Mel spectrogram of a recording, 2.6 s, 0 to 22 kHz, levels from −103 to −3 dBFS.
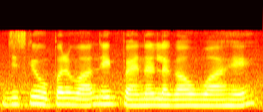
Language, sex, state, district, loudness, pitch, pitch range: Hindi, female, Uttar Pradesh, Lucknow, -14 LUFS, 185 Hz, 180-210 Hz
